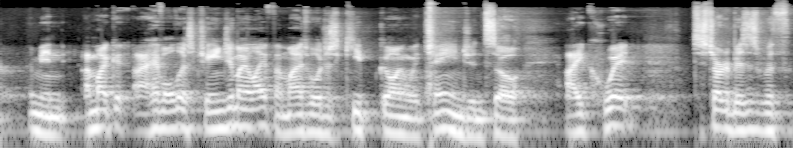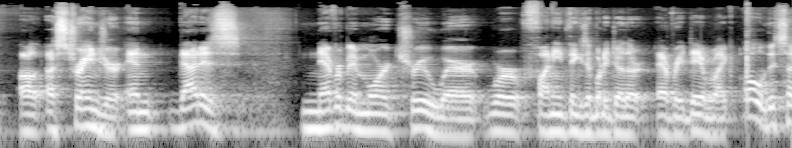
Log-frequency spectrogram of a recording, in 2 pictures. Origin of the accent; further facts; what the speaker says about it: Calgary, Alberta, Canada; also born or lived in New Brunswick; now in Regina, Canada; I'm born in New Brunswick, grew up in Calgary. I now married a woman from Regina. So I'm from Regina, Saskatchewan.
